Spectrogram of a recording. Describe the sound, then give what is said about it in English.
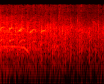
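Audience applause fills the whole moment, a dense, steady wash of many hands clapping at an even, fairly loud level, with a few faint whistles riding on top early on. “Well, listen, go ahead and applaud.”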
